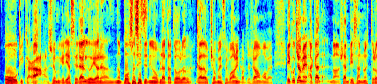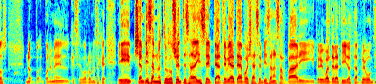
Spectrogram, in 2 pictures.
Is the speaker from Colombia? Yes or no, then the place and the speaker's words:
no; Buenos Aires, Argentina; also born or lived in Tucumán; now in San Miguel de Tucumán, Argentina; desde que estoy viviendo acá en Tucumán, yo soy de Buenos Aires, así que adopté Tucumán como mi segundo hogar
